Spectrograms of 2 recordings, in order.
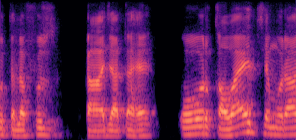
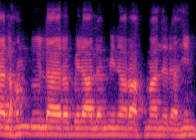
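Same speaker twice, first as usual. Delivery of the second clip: Arabic verse run together quickly; hurried recitation. Shown as a demonstration. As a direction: rattle through the recitation without separating words. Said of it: "اگر میں اس کو الگ الگ سے".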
